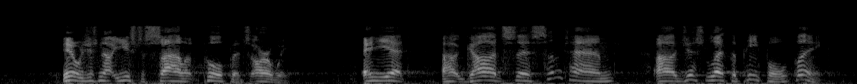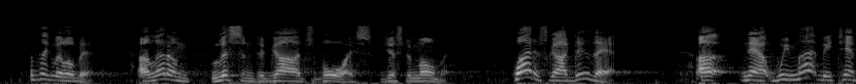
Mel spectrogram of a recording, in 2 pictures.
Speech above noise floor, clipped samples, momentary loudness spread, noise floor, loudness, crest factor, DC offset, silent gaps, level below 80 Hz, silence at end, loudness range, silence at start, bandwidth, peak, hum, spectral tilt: 34 dB; under 0.1%; 10 LU; -69 dBFS; -35 LUFS; 24 dB; under 0.1%; none; -62 dBFS; 0 s; 4 LU; 0.65 s; 6.2 kHz; -12 dBFS; none; -2.5 dB/octave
